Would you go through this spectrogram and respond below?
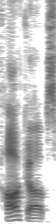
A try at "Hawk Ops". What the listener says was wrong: And also, kind of when you're saying it, Delta Force Hawk Ops. It sounds like it sounds like you're saying hot cops.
